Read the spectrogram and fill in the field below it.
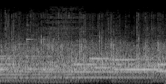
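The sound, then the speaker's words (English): Many hands clapping in a dense, continuous wash of applause that holds an even loudness throughout, with a steady sustained tone humming underneath. “I hear somebody clapping your hands.”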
